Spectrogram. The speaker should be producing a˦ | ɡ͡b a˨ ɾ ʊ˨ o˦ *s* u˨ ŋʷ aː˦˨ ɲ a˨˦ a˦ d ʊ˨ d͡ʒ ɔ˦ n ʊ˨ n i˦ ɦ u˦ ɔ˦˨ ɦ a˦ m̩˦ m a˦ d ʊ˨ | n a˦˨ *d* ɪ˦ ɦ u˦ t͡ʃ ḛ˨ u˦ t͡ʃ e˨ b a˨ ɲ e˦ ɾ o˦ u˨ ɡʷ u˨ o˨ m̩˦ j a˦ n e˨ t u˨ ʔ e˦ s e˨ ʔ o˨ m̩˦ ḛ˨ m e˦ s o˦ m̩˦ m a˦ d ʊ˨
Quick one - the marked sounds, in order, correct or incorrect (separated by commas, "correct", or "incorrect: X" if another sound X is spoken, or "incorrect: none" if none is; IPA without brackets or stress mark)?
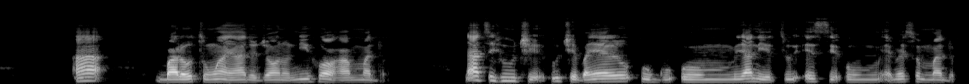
incorrect: t, incorrect: t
